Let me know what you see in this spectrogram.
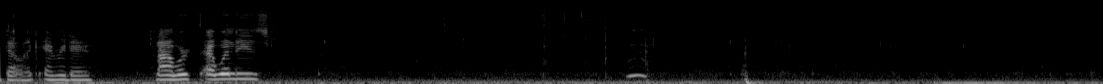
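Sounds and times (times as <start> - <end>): person chewing food: 2.7 - 11.0
person humming mm: 6.2 - 6.5.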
